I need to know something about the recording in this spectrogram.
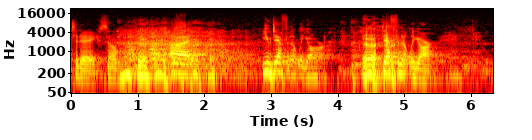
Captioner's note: laughter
